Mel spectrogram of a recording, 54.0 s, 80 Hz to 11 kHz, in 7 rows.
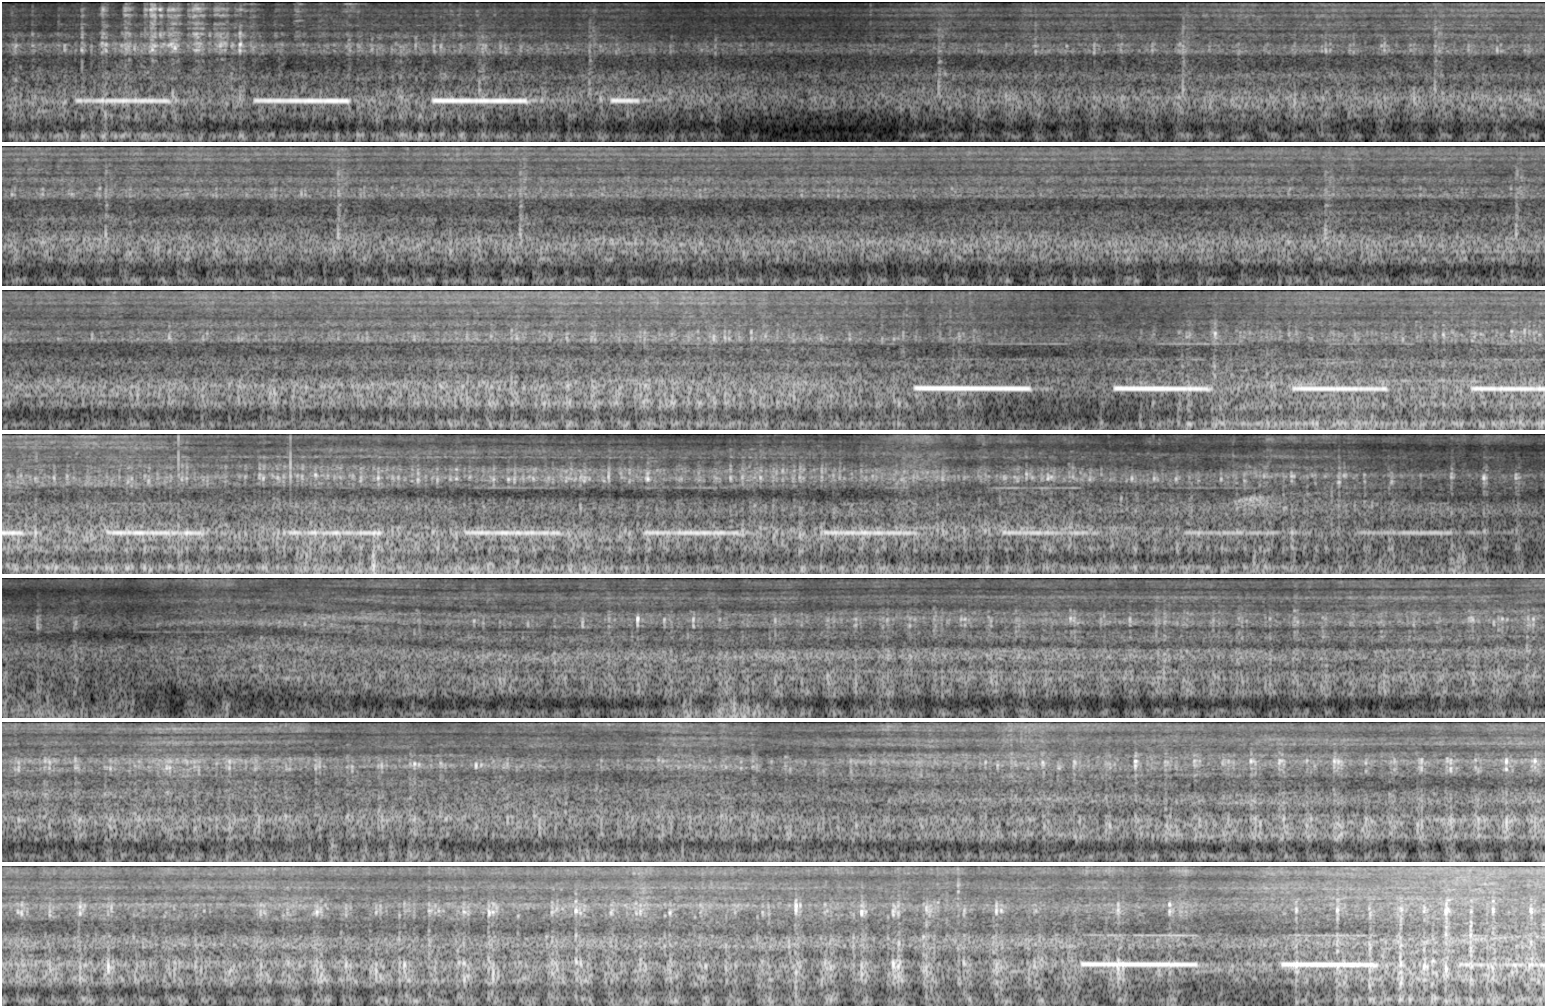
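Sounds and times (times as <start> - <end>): bulldozer diesel engine under load: 0.0 - 54.0
reversing alarm beeping: 0.4 - 3.3, 20.0 - 30.7, 51.7 - 54.0.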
